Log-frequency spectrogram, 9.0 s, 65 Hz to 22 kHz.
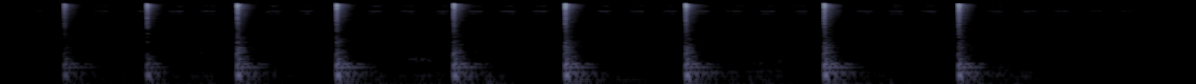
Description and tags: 34.5 repetitive basic sound (useful for hits)
made with a plushie on a table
